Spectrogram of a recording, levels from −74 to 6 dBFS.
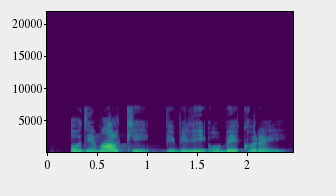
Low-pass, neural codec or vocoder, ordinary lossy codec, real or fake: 7.2 kHz; none; none; real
